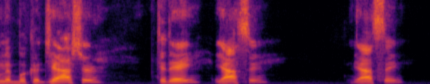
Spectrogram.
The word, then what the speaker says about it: Jasher: Yase. Really is how you say it.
